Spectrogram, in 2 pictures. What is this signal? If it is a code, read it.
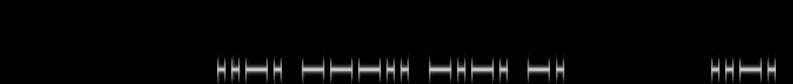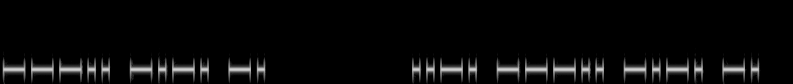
Morse code, heard as a keyed tone, about 17 wpm, 700 Hz. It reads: F8CN F8CN F8CN
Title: DXCC-100 Call Signs - 4 Characters - Repeated 3x - 17wpm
